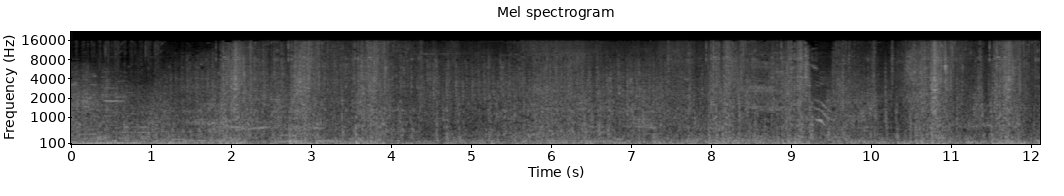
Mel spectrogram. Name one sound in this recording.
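Machines screech and roar.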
